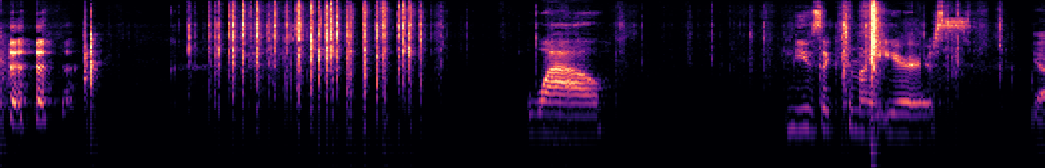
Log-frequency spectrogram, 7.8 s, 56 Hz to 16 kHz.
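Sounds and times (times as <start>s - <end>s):
tarot cards being riffle shuffled and bridged: 1.3s - 4.0s, 4.6s - 7.6s
speech: 4.0s - 4.7s, 5.9s - 7.8s.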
